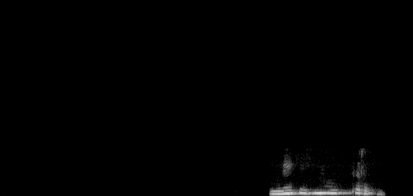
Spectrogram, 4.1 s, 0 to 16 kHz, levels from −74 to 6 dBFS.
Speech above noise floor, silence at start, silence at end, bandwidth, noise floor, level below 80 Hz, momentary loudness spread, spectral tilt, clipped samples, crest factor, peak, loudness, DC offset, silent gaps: over 73 dB; 2.7 s; 0.3 s; 3.9 kHz; under -90 dBFS; -64 dBFS; 10 LU; -12.5 dB/octave; under 0.1%; 18 dB; -4 dBFS; -18 LUFS; under 0.1%; none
